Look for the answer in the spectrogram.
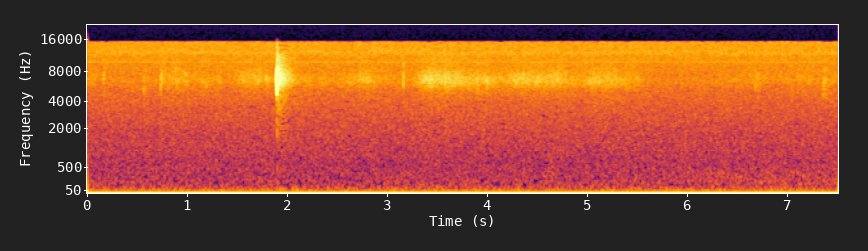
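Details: Near-silent hiss with a single sharp click, and no animal sounds.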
